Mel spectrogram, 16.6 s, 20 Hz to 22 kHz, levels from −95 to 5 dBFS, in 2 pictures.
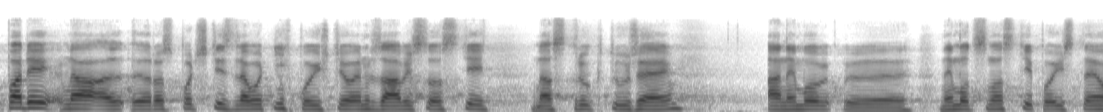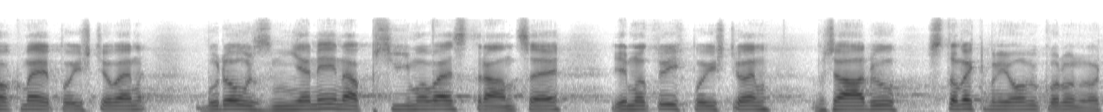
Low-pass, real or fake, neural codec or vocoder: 10.8 kHz; fake; autoencoder, 48 kHz, 32 numbers a frame, DAC-VAE, trained on Japanese speech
